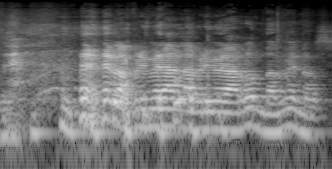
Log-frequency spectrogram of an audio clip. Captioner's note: laughs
